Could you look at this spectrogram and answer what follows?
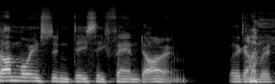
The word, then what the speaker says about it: FanDome: No, it's Fandome. It's like the dome.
